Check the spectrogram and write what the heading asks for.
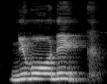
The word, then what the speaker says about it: mnemonic: Mnemonic. Here the word starts with M letter, but there is no sound of M.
